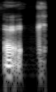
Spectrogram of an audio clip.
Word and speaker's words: Eric: Yeah, it's the R and the I are backwards, yes. But the correct pronunciation is Eric.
